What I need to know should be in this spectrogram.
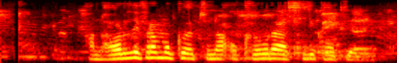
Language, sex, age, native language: Icelandic, male, 14, Icelandic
